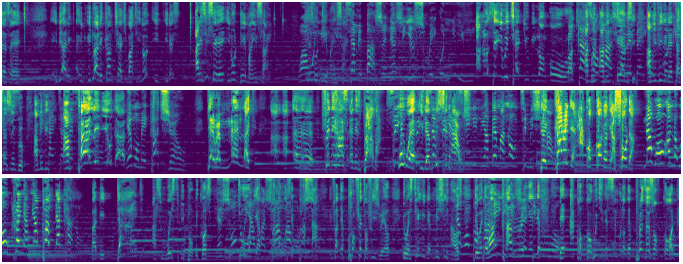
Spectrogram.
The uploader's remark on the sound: Preached at Ekklesia Chapel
